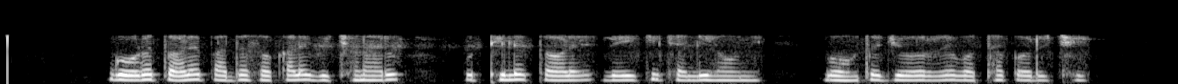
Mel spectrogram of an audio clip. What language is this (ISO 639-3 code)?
ori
